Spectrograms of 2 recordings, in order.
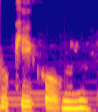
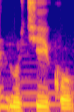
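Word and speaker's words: Lukiiko: You read K-I as key. Ki. Then key in Uganda, we say chi. That's Chi. why I say Ruchiko. Oh, Chico, but Yeah. it spells like K. Rukiko, yeah, in Oh. Kiswahili pronunciation.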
